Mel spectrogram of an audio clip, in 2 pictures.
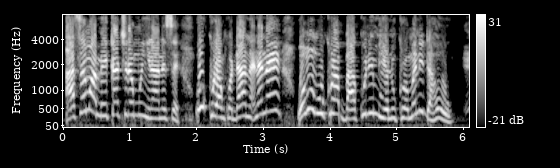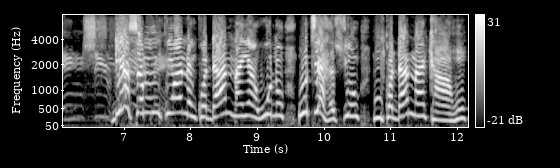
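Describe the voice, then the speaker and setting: A woman's voice: high voice, very animated, moderate pace, a bit bright, dry recording. A woman with a Ghanaian accent hosting a live radio talk show, questioning and commenting in a blunt, probing way.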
